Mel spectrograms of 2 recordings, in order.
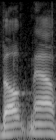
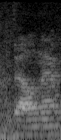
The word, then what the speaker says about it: Belknap: Last person to speak was Mark Is it Belknap? I'm saying it wrong. Belknap with a silent K.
